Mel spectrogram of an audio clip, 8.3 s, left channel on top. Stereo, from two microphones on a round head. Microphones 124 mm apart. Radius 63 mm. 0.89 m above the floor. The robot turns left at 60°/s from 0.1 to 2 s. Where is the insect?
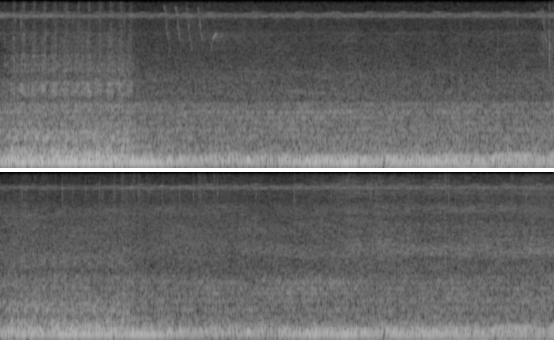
105° left, 6 m; by 8.3 s 10° right, 6 m.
